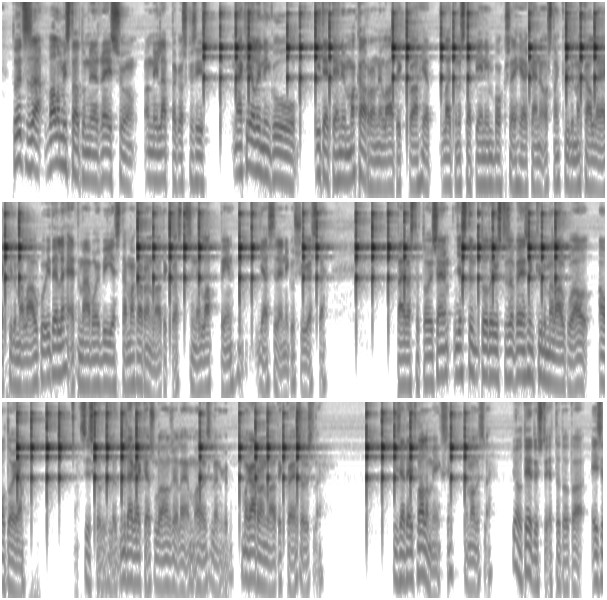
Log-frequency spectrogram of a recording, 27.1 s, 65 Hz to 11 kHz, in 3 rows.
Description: Tap code, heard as taps on glass, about 5 knocks a second, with room echo and speech in Finnish. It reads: THE WINTER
